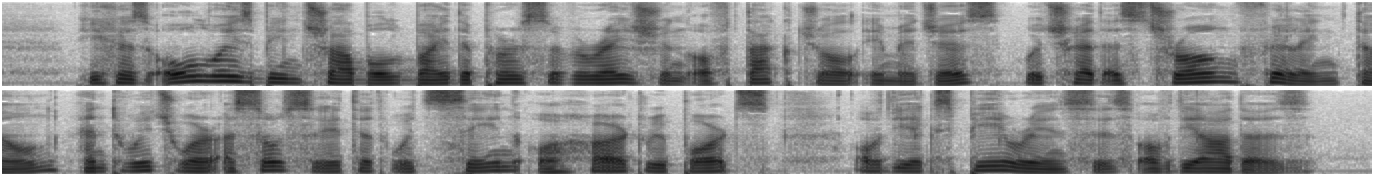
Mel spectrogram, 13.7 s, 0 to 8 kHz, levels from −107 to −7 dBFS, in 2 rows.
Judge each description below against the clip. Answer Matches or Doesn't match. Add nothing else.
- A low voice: Matches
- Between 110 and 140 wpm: Matches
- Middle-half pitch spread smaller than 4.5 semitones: Matches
